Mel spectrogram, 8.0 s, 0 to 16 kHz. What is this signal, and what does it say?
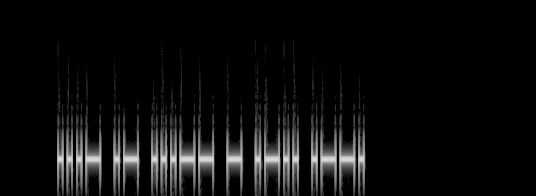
Morse code, heard as a keyed tone, about 17 wpm, 700 Hz. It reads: VA3TLP
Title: DXCC-100 Call Signs - 6 Characters - 17wpm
